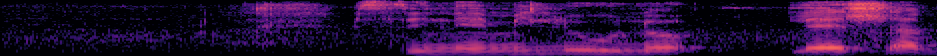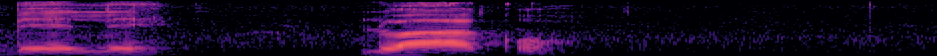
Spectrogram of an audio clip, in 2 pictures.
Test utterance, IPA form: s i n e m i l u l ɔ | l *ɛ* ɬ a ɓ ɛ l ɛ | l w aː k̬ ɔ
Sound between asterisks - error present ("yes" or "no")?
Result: no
